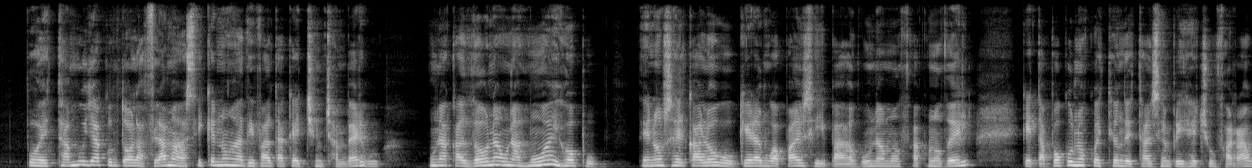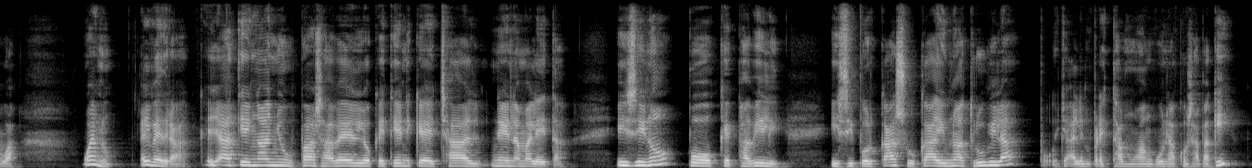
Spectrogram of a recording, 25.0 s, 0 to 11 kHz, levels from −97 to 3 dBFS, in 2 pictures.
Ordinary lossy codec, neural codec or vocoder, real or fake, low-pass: none; none; real; none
